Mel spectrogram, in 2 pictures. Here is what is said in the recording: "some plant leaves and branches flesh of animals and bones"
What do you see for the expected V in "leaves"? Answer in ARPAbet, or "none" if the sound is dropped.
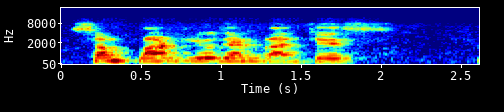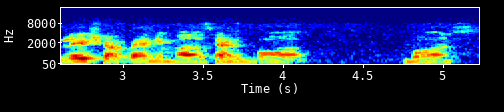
none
